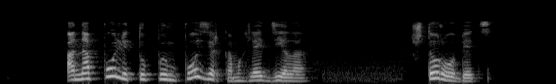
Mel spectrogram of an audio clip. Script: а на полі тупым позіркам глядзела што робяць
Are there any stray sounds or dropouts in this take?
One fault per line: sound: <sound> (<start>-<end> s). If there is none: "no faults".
no faults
